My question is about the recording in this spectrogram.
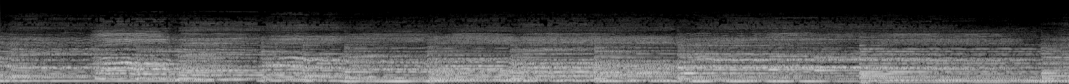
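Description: Choral music: a group of voices singing sustained chords in a worship song, the harmony shifting every few seconds.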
